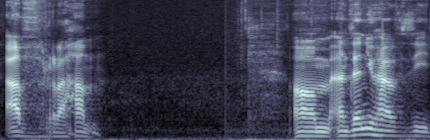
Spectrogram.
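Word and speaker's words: אברהם: You see, this is why when you see in Strong's and you see a b, you think it's okay, so it's Abraham, and it's Avraham.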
